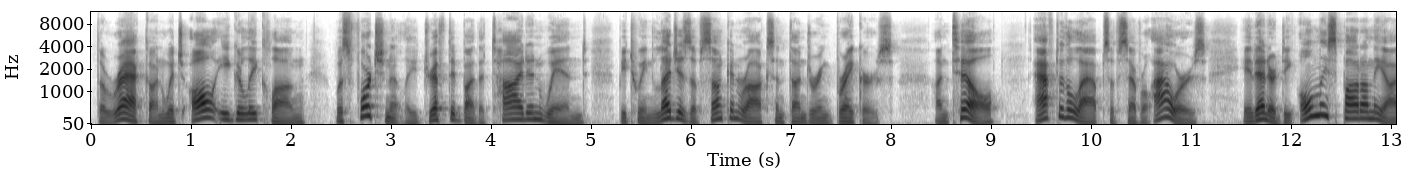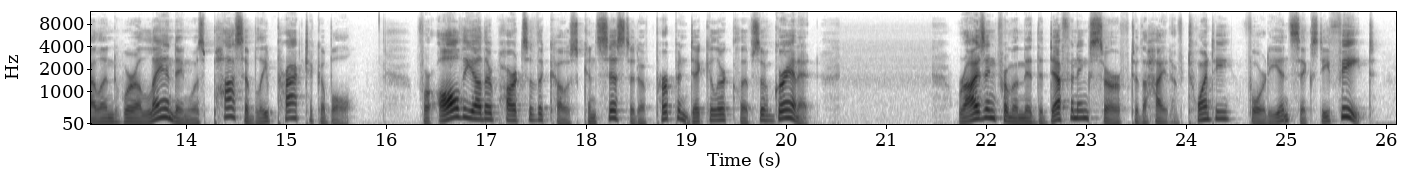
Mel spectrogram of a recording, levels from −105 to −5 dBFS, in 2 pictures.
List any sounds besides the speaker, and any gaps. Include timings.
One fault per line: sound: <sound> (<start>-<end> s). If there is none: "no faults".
no faults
